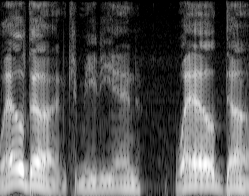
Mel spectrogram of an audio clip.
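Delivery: slow, sinister villain voice savoring every word. Speaker recounts the villain catching the hacker, in an evil James Bond villain voice. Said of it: "in his most evil James Bond villain voice".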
